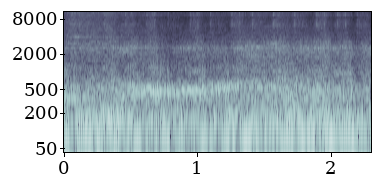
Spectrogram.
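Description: A live death-thrash metal band playing loud, with distorted electric guitars, bass and drums, heard from within the audience in a club.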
